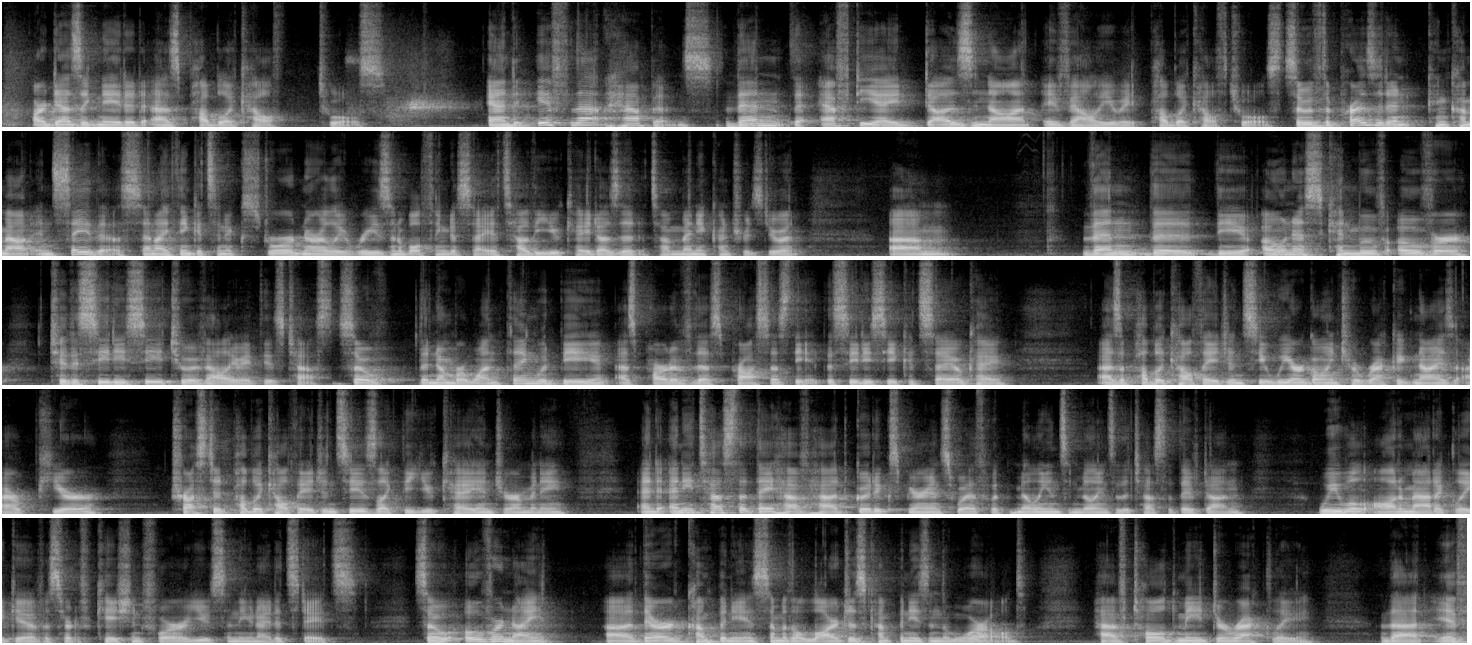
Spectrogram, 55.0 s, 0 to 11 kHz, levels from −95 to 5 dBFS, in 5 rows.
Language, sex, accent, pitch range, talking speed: English, male, American, 105-135 Hz, 170 wpm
